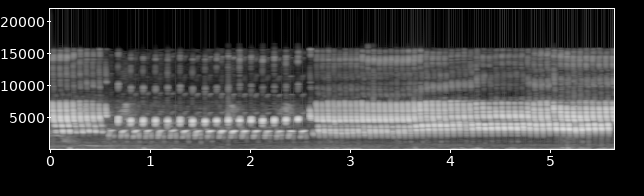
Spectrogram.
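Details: Male canary in breeding condition calls a female to mate. The song is made of rapid high rolling trills, with a slower section of paired chirping notes in the middle, then an even faster rolling trill to the end.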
